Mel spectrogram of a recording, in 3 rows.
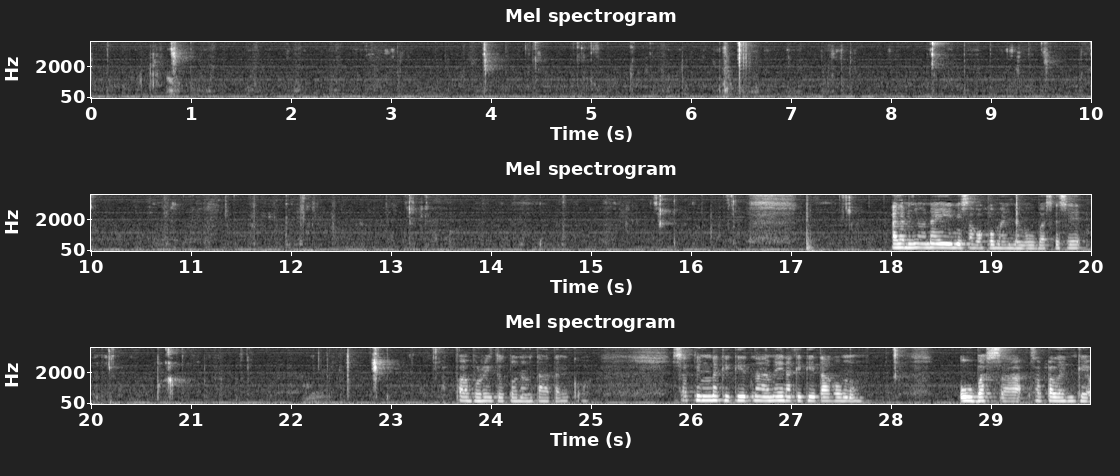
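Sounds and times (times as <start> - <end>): person chewing grapes: 0.0 - 16.7, 17.3 - 17.9, 20.0 - 23.6
steady low hum: 0.0 - 29.9.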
